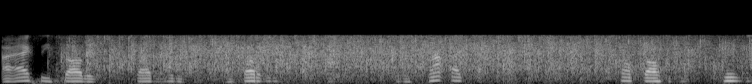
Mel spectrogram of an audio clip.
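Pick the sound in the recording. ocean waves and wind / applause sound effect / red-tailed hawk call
applause sound effect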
